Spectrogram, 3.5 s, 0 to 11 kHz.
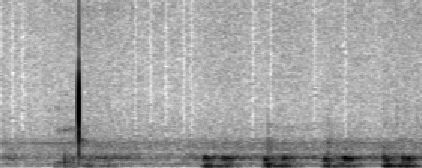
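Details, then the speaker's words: Rapid, regular whooshing pulses of about 120–150 per minute from an embryo's heart on colour Doppler at a first pregnancy ultrasound scan, with gestational sac and amniotic fluid seen; normal fetal heartbeat. "do you see that the blue and red mark we call this the blood of the way here and we're going to hear the sound of the heart okay"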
